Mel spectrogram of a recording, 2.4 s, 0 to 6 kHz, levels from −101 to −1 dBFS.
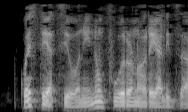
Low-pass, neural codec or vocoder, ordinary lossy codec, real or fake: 5.4 kHz; none; MP3, 24 kbps; real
